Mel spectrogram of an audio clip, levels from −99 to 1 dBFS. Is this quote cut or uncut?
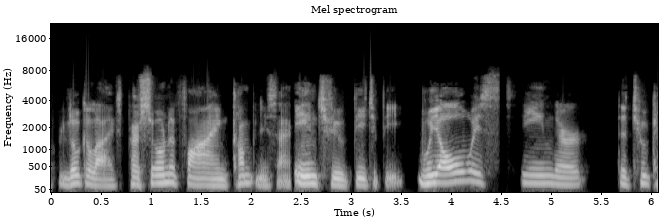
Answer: cut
